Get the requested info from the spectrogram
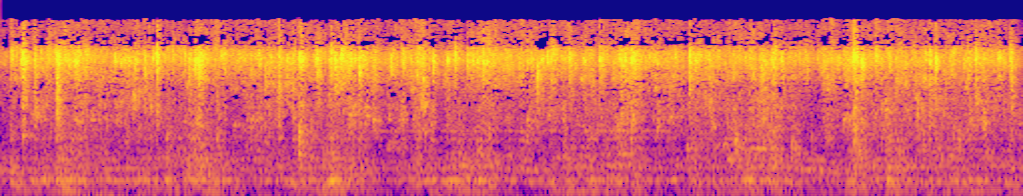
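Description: Water running from a tap into a kitchen sink, with frequent splashes as handfuls of water are thrown on the face to rinse off a face scrub. The water cuts off at the end.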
